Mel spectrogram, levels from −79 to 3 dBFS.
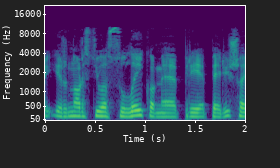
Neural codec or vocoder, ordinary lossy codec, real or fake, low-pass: none; MP3, 48 kbps; real; 9.9 kHz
